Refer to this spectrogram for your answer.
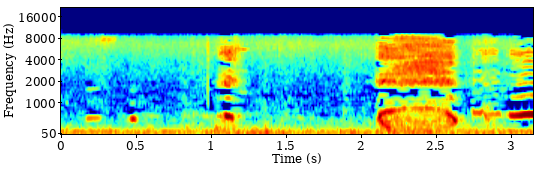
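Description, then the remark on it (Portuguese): A woman cries in a bedroom in short, broken whimpers and catching breaths, ending in a louder, drawn-out sobbing wail, with a faint low hum beneath. “Por que esse choro todo?”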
